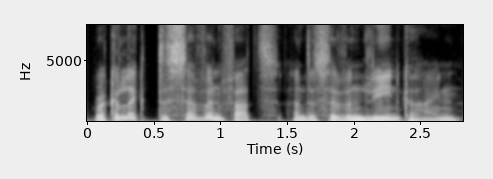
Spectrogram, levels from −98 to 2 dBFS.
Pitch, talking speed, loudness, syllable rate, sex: 170 Hz, 190 wpm, -16 LUFS, 5.0 syllables/s, male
